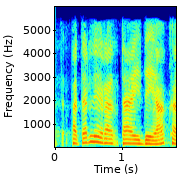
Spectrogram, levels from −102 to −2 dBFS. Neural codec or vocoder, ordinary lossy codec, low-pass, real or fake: none; AAC, 24 kbps; 5.4 kHz; real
